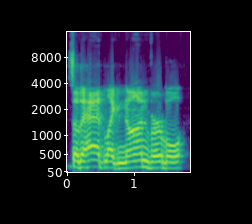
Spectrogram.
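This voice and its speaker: A young man, a comedian, telling stories on a podcast in a casual, animated way, laughing and swearing freely. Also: on the high side, unhurried, clear, resonant tone, phone-quality sound. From United States. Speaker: comedian guest.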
